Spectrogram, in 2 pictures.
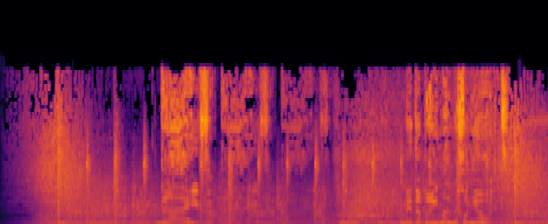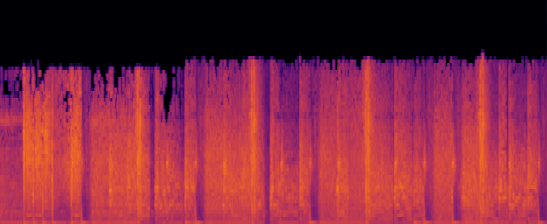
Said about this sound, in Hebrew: כן, הנה המנגינה המוכרת שלנו, דרייב, אה, הפודקאסט שמדבר על מכוניות, כל מה שנמצא ליד המכוניות, אה, מתחת, מעל וכל דבר אחר, פולס.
